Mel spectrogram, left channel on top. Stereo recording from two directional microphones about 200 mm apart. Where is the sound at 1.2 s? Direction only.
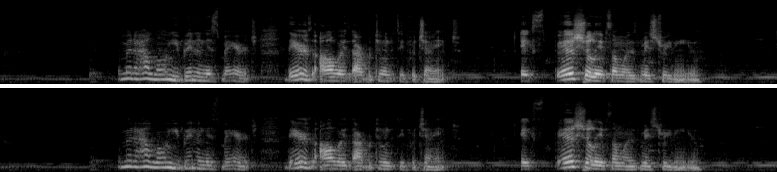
45° left (ahead or behind).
